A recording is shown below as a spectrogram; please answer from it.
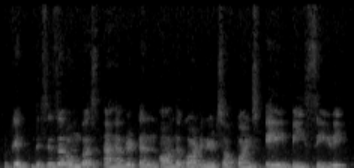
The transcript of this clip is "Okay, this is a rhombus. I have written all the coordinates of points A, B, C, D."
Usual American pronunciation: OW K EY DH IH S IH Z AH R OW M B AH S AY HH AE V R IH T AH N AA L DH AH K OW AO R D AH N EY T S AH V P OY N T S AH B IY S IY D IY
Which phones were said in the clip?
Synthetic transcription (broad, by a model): OW K EY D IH S IH Z AH R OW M B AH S AY HH AE V R IH T AH N AA L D AH K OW AO R D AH N EY T S AH V P OY N T S AH B IY S IY D IY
